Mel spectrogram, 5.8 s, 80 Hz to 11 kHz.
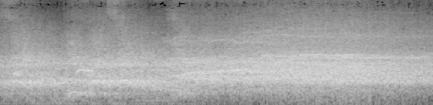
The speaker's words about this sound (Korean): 16년 만에 여자 월드컵 우승 소식에 사람들은 환호를 지르며 기쁨을 감추지 못했는데요.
